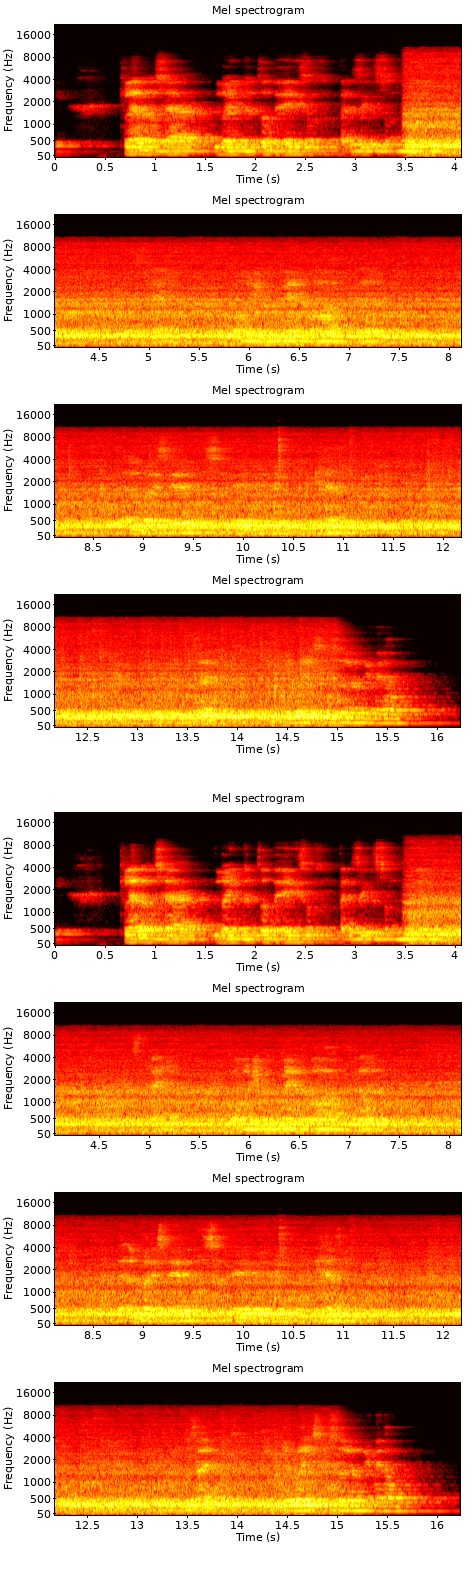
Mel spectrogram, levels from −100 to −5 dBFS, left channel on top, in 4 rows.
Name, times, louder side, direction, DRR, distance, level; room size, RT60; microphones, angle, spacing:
voice 1, 0.7-4.0 4.7-5.3 5.8-7.3 7.8-8.3 8.7-10.4 10.7-11.1 11.3-11.5 12.6-13.0 13.5-15.6, right 1 dB, 45° right, -2 dB, 1.1 m, -28 dB
sound 1, 3.5-15.0, left 1 dB, 75° left, 1.0 m, -25 dB
6.0 x 2.3 x 3.6 m, 1.1 s
head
